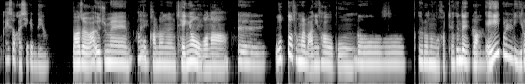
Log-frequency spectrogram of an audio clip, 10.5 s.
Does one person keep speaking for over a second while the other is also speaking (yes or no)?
no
